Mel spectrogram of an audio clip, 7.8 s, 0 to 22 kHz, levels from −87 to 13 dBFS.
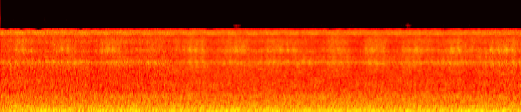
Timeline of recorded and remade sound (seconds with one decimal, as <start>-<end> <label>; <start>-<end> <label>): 0.0-2.6 recorded; 2.6-7.3 remade; 7.3-7.8 recorded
